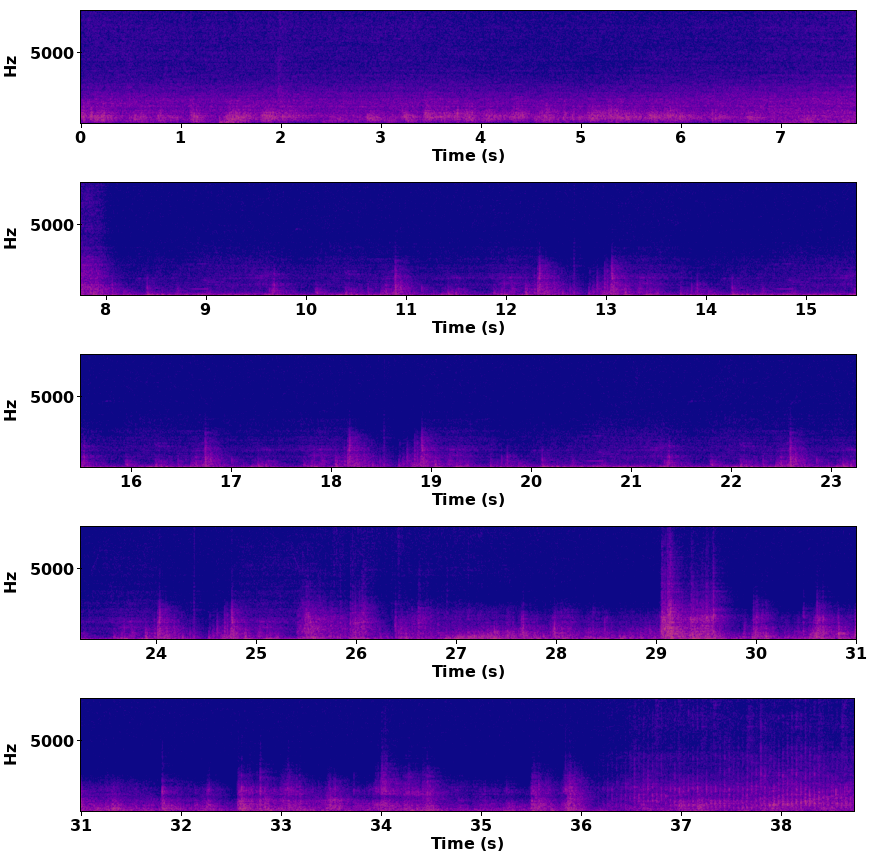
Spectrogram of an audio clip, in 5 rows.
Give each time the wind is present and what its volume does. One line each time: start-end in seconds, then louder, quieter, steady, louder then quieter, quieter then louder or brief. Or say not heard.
0.0-38.6 quieter then louder.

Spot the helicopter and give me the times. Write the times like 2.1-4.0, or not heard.
36.1-38.6.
